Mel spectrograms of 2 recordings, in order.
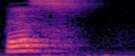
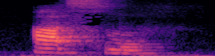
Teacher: in the word es we have the narrow e, and in esmu the sound is wide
